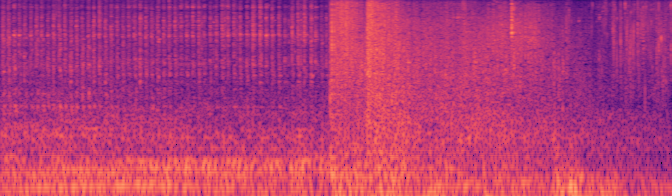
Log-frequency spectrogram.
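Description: An artillery shot in a World War II strategy war game fires with a sudden deep boom partway through, its rumble lingering over a steady engine-like drone, followed by a smaller sharp crack.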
